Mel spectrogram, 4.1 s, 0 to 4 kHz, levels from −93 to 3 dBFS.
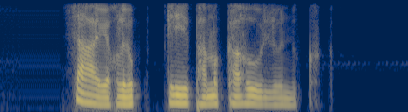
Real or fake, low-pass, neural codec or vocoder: fake; 3.6 kHz; codec, 16 kHz in and 24 kHz out, 0.6 kbps, FocalCodec, streaming, 4096 codes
